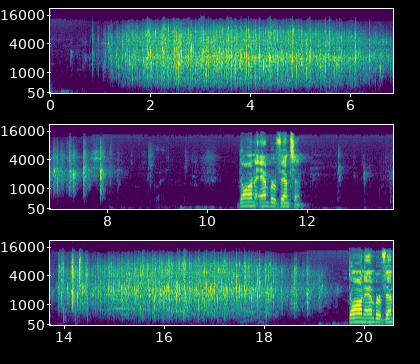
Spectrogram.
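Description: A large crowd applauds outdoors.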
